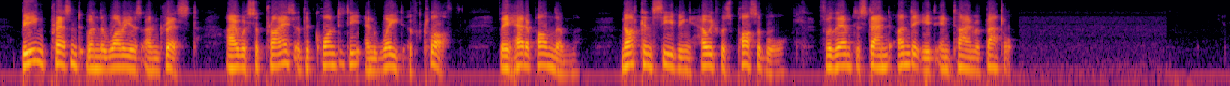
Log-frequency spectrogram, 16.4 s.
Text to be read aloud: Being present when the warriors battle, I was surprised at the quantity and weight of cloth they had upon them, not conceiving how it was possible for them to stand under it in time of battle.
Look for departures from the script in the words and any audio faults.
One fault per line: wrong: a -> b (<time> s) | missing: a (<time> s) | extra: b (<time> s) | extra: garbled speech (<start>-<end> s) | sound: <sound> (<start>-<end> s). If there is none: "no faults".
wrong: battle -> undressed (1.9 s)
